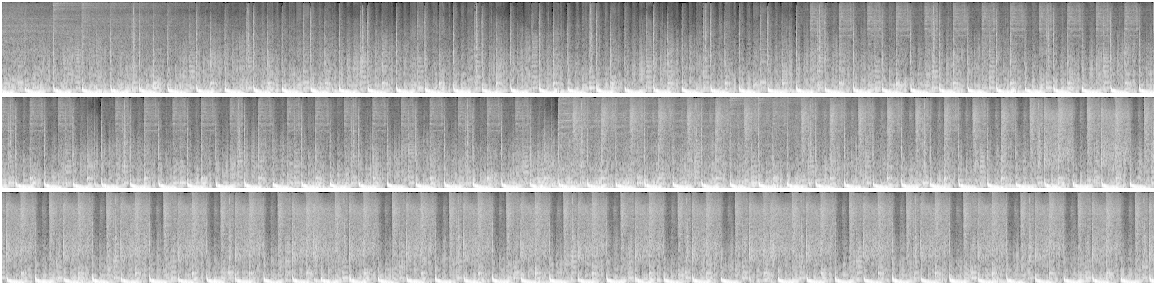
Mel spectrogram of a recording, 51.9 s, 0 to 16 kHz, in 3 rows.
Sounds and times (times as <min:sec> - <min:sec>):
Trance music: 0:00.0 - 0:51.8.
